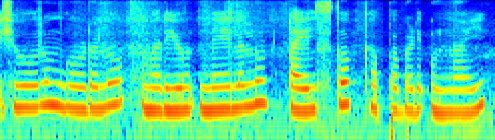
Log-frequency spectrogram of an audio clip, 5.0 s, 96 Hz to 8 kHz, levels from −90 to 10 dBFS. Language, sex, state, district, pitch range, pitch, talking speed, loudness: Telugu, female, Telangana, Hyderabad, 250-285 Hz, 260 Hz, 95 wpm, -16 LUFS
